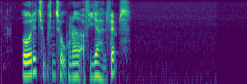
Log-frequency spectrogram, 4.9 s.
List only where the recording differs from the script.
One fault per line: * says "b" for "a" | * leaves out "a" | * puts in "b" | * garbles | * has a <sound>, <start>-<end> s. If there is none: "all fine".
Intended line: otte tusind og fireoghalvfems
* puts in "to hundrede"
